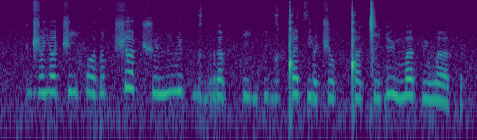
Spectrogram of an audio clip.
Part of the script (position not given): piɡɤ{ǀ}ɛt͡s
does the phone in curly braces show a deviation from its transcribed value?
yes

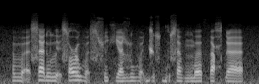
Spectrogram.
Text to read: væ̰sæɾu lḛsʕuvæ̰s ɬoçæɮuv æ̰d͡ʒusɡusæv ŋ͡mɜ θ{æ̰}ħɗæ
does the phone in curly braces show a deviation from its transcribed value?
yes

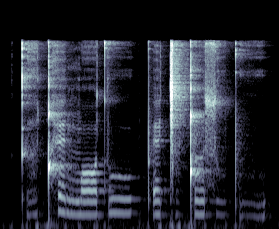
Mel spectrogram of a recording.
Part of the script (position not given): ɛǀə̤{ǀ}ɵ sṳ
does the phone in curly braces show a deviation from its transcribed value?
yes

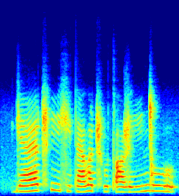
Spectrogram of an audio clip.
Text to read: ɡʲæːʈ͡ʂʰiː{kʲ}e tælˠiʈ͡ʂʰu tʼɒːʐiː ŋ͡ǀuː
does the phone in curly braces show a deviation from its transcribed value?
yes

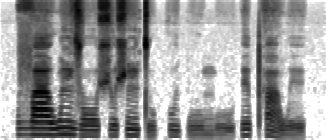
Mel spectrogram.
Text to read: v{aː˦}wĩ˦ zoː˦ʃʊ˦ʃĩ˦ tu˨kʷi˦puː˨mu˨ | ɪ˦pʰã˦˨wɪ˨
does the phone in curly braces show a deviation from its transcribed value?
no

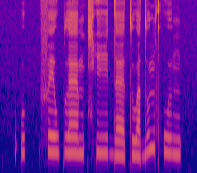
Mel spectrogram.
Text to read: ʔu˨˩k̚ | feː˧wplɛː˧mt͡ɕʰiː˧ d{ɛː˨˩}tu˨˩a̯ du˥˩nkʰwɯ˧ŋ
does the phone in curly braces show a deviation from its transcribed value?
no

